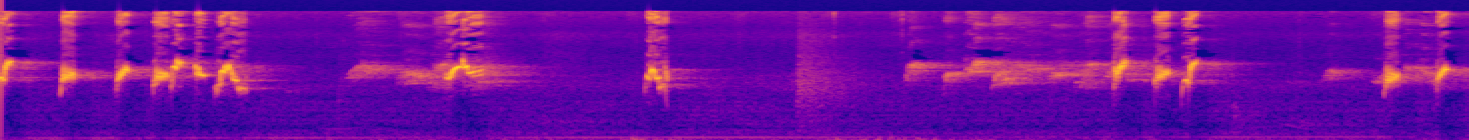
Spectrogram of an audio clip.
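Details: A red-whiskered bulbul delivers quick, stylish live song: runs of four or five sharp whistled notes, then a pause and softer slurred warbling before fresh bright phrases, a low steady hum beneath.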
